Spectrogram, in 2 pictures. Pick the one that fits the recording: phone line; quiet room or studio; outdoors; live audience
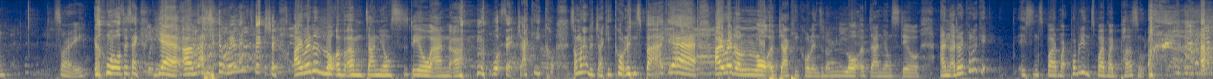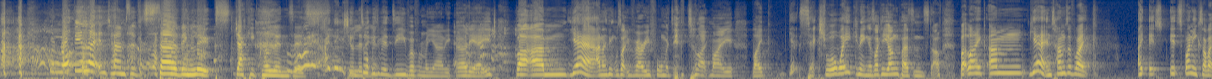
live audience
